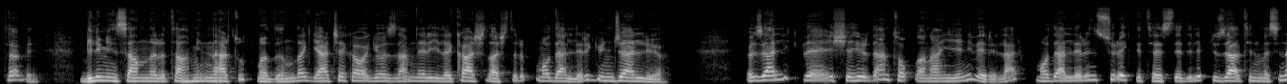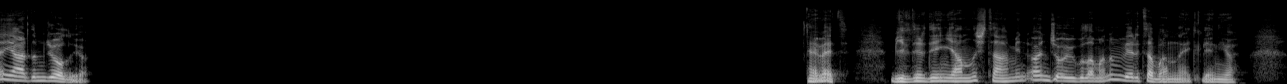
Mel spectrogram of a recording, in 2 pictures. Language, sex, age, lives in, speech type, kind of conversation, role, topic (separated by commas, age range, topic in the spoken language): Turkish, male, 50-54, United States, read, expert-assistant, expert, Dışarı çıkmadan önce hava durumu tahminlerine bakarken hangi uygulama ya da siteler gerçekten doğru bilgi veriyor?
